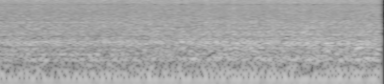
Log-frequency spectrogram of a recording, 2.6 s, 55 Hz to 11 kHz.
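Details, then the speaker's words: 1992 Ford Bronco 5.0 302 V8 after harmonic balancer and water pump replacement, which fixed its shaking at idle: even, steady burble with no stumble, shake or hesitation; smooth normal idle. "nice and smooth smooth as a baby's rear end look at that no shaking no hesitation"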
